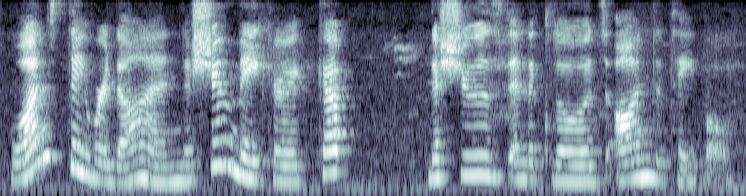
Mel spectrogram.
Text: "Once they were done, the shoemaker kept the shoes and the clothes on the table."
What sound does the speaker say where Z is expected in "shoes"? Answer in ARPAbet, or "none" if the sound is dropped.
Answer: Z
